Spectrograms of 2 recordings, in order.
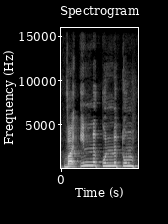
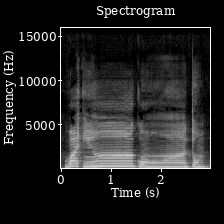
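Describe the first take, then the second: First: The n sound is pronounced fully and clearly. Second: The n sound is hidden in the nose. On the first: The speaker calls it wrong. "नून जाहिर हो गया, नून कोई नहीं छुपा" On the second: The speaker calls it right. "यहाँ कैसे पढ़ना है"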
